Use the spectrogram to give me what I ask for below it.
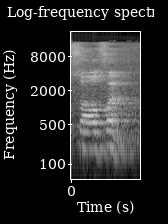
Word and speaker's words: soften: दूसरा वर्ड है SOFTEN, अब यहाँ भी TEN लास्ट में है, इसको आप पढ़ेंगे सॉफन।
